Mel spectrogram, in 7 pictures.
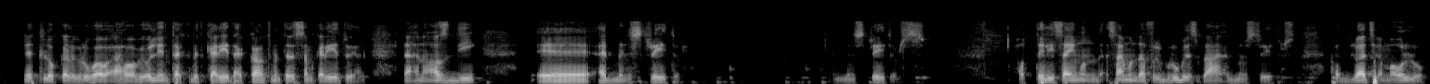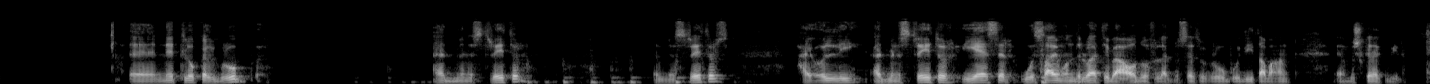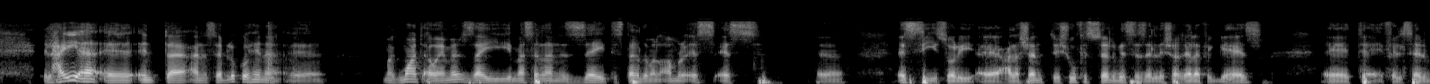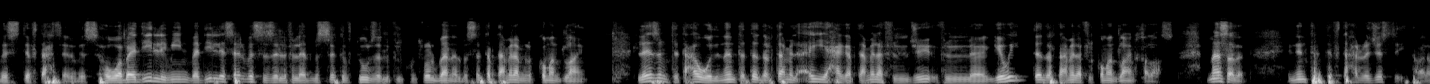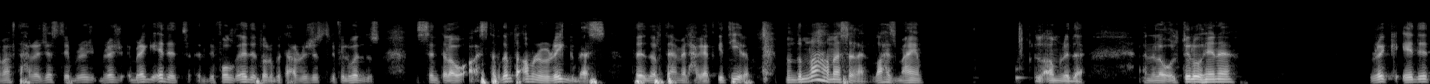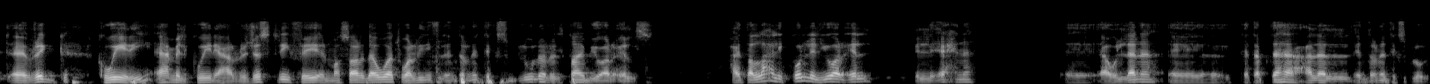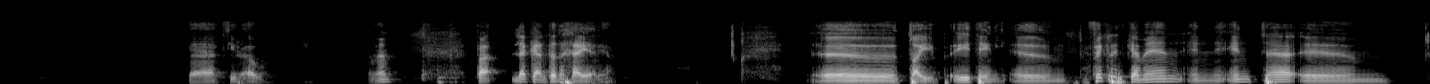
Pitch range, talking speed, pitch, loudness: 85-110 Hz, 130 wpm, 95 Hz, -24 LUFS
